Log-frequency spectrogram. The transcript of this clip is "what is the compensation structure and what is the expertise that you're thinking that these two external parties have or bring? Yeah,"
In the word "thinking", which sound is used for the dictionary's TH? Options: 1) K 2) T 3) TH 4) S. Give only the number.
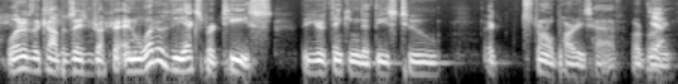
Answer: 3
